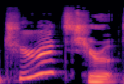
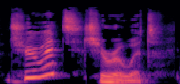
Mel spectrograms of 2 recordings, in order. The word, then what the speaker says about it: Chirrut: Chirrut? – Chirrut. – Chirrut? – Chirrut.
